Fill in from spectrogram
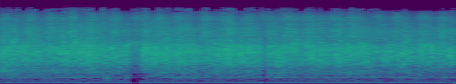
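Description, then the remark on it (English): A crowd claps steadily for the Lord in a dense, even wash of applause that holds at a constant level for a few seconds, with no voices standing out. “Oh, put your hands together for the Lord.”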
